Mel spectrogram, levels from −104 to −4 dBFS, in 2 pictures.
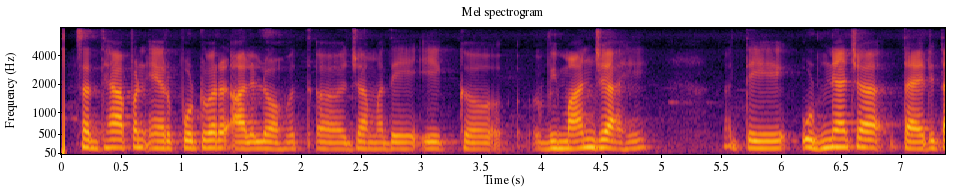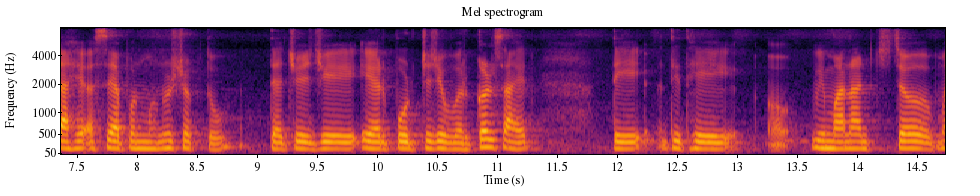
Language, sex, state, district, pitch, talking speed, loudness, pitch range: Marathi, female, Maharashtra, Dhule, 165 Hz, 115 wpm, -25 LUFS, 155-170 Hz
